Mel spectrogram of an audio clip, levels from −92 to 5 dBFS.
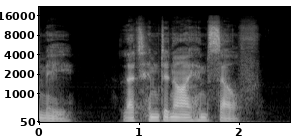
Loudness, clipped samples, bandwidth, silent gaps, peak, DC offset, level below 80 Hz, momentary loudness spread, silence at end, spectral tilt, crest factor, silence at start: -23 LUFS; under 0.1%; 15.5 kHz; none; -4 dBFS; under 0.1%; -44 dBFS; 14 LU; 0.35 s; -4 dB/octave; 22 dB; 0 s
